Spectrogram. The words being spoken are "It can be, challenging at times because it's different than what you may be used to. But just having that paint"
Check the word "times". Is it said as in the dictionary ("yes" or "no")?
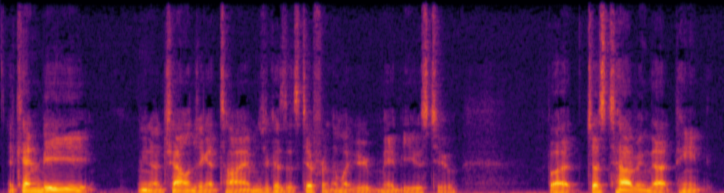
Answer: yes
